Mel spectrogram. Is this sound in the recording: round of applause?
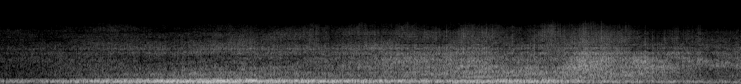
no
